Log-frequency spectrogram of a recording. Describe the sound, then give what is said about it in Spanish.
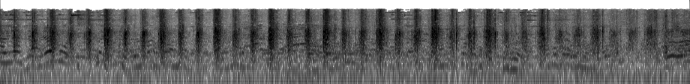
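A crowd of pilgrims claps in a steady, quick rhythm to urge those walking ahead to a faster pace, sharp bright hand claps repeating about three times a second throughout, with murmuring voices underneath. “Escuchamos cómo los peregrinos van animando con las palmas para que vayan los que van por delante a un paso más fuerte.”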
